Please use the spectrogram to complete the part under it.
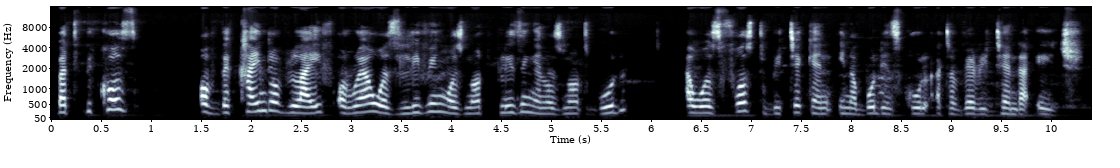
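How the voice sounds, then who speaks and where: A woman's voice: medium pitch, normal speed, no room sound, low-quality recording. A Kenyan woman in her forties, earnestly telling her own life story to her channel's viewers. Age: 40s. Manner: earnest, reflective, with occasional restarts. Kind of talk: personal storytelling to camera.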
